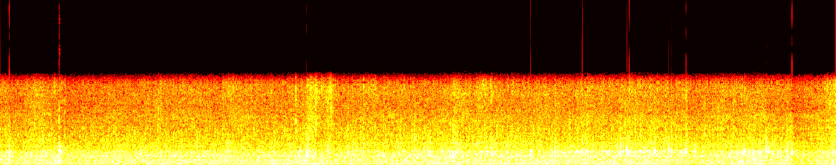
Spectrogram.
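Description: A car driving steadily along a rough dirt track: a low, even engine hum under a loud, steady rush of tyre and road noise, with a few faint knocks from the bumpy surface.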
